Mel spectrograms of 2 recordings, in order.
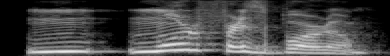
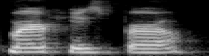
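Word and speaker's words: Murphysboro: Morris Boro. How can I pronounce this correctly? Morphy'sboro. That's right. Murphy'sboro.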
